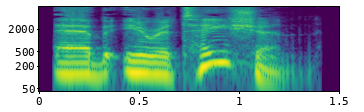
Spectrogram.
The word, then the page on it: abirritation: British English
